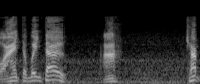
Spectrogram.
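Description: Dubbed dialogue: a voice speaking in short phrases with brief pauses between them.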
